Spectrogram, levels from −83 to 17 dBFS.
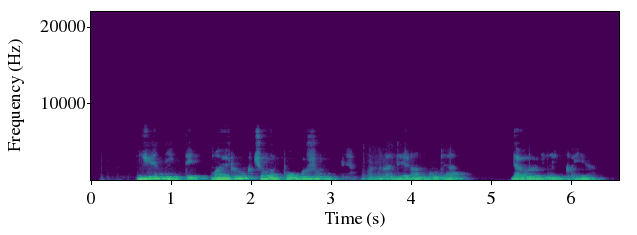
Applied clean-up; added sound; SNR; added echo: neural mask model DeepFilterNet 3.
